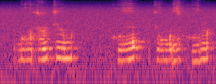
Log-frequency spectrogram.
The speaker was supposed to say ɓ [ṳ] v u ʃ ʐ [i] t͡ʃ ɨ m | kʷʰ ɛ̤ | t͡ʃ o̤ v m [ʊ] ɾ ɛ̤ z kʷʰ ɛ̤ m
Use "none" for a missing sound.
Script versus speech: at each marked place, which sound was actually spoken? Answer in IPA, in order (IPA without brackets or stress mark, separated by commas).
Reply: ṳ, y, ɯ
